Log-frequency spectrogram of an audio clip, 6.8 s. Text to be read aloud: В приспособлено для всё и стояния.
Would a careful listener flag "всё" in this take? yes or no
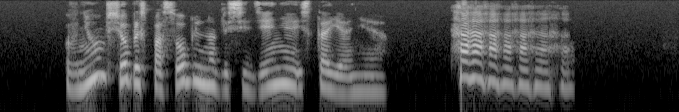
yes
